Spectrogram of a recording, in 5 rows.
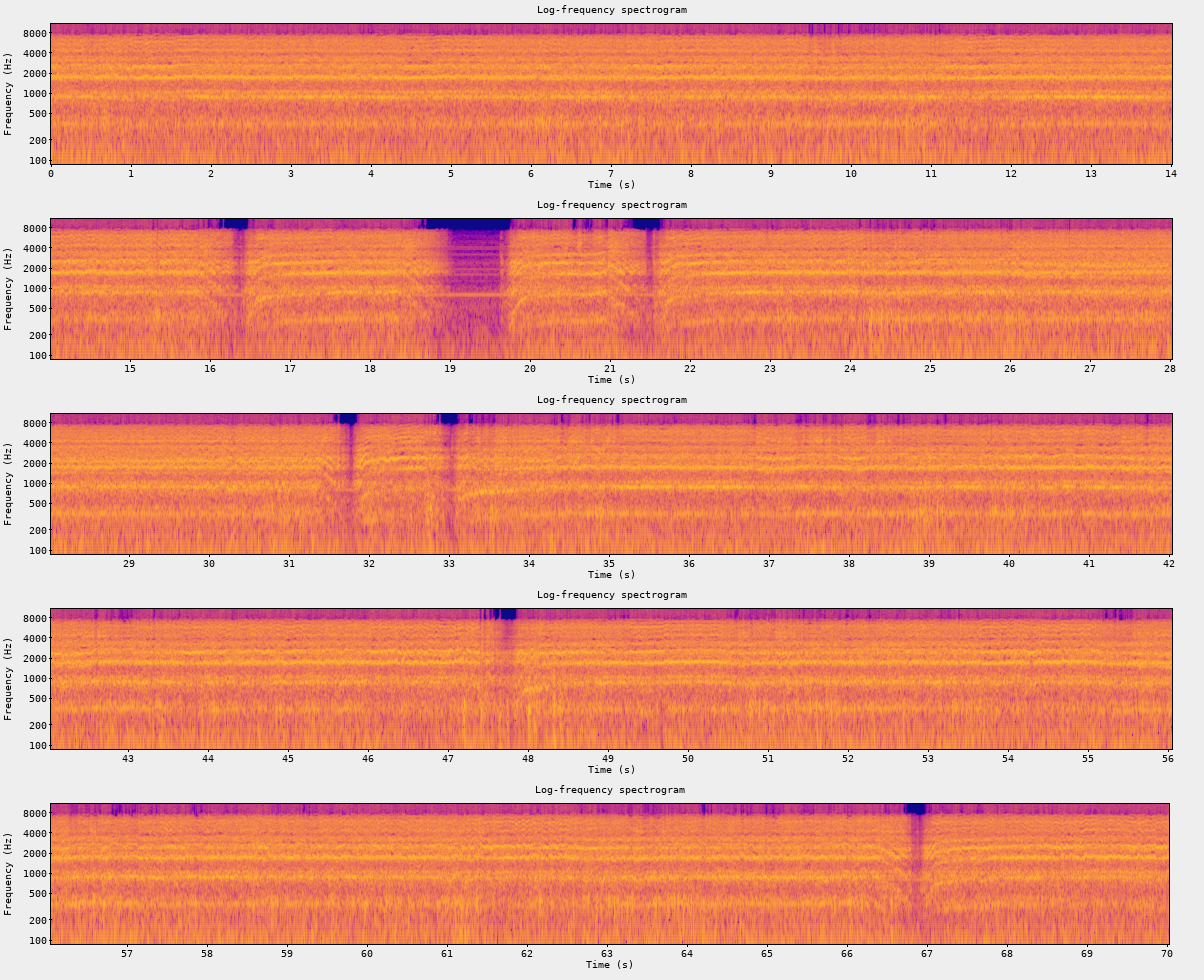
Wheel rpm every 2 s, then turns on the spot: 230, 230, 230, 230, 230, 230, 230, 220, 160, 100, 130, 210, 230, 210, 210, 180, 150, 220, 230, 230, 230, 220, 230, 190, 200, 230, 230, 220, 230, 240, 230, 220, 230, 160, 220.
none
